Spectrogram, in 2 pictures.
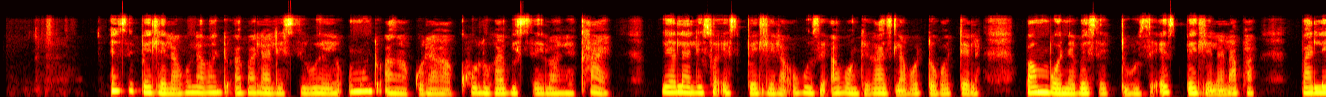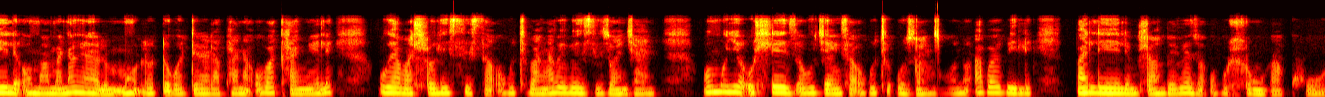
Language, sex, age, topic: North Ndebele, female, 36-49, health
